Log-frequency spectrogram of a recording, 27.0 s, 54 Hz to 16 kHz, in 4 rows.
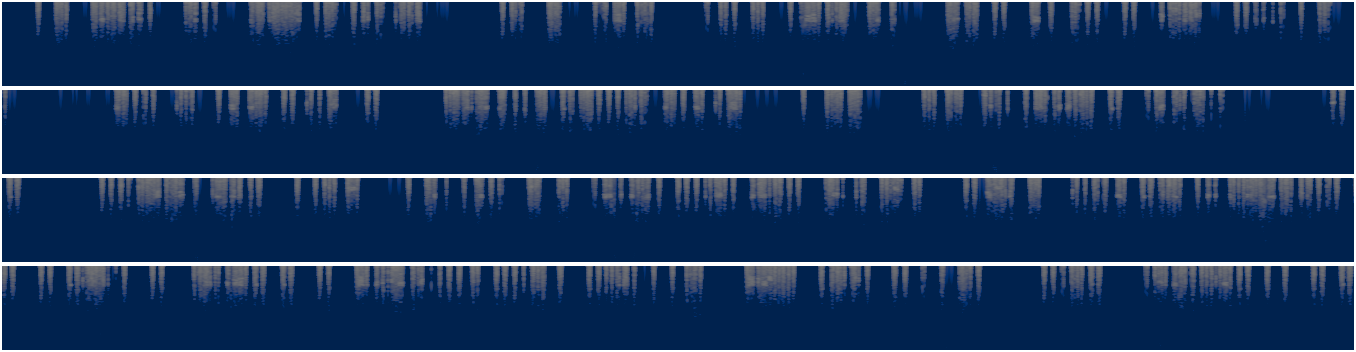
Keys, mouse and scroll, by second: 0.0-1.3 drag, 1.3-4.4 middle drag, 6.1-7.4 middle drag, 7.4-9.2 right drag, 8.5 f, 9.4 right click, 9.7 f, 10.9 right click, 11.2 f, 12.6 f, 13.5 f, 14.5 f, 16.2 f, 17.0 f, 18.5 f, 19.8 f.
